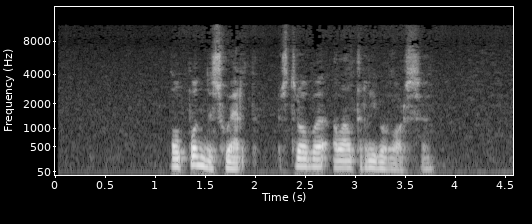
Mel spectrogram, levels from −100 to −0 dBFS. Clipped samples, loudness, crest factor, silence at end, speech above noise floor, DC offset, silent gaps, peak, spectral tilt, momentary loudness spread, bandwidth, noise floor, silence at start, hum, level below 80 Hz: under 0.1%; -19 LUFS; 20 dB; 0.8 s; 39 dB; under 0.1%; none; -2 dBFS; -6 dB/octave; 16 LU; 11.5 kHz; -57 dBFS; 1.15 s; none; -44 dBFS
